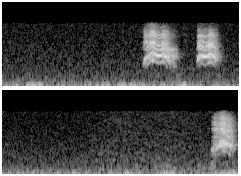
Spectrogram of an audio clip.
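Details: Fox screaming from out of sight behind a hedge, calling repeatedly for over five minutes: two harsh, raspy screams a second apart, a pause, then a third loud scream near the end, over a quiet low rumble.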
